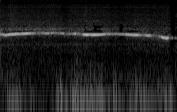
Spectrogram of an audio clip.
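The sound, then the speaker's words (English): Someone whistles in imitation of a stovetop kettle: a single piercing, steady high tone held for about two seconds, dipping slightly at the end, with faint low rumbling underneath. “You'd fill it with water and turn the hob on, and then when it was boiled, the steam would create a whistle.”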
